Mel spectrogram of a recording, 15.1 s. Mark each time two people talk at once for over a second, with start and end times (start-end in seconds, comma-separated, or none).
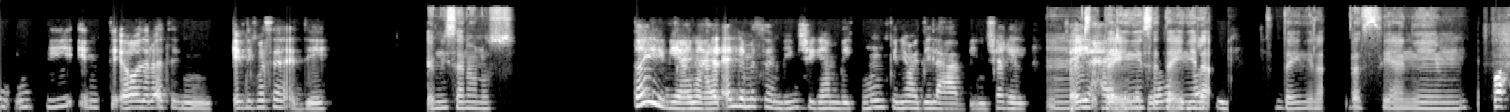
10.6-12.2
